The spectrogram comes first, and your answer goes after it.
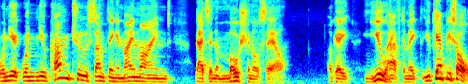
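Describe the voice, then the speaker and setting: Somewhat breathy, a man speaks at a fairly high pitch with very wide pitch swings. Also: moderate pace. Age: 60s. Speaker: radio host. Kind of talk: casual chat.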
